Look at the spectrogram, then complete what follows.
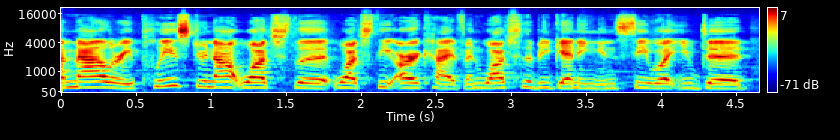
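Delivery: ordinary delivery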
